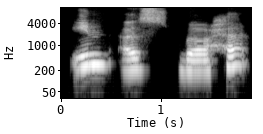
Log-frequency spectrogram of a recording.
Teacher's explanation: ان میں نون کی آواز واضح رہے گی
